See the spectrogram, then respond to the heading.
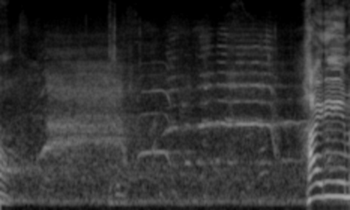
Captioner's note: crowd Cheering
